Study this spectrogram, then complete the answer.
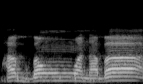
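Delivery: हब्बन व नबा drawn out very slowly; teacher reciting हब्बन व नबा for the class; slow Quran recitation. Shown as a demonstration. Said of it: "इसको क्या पढ़े".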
